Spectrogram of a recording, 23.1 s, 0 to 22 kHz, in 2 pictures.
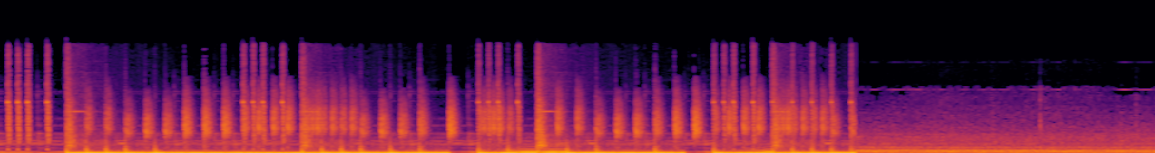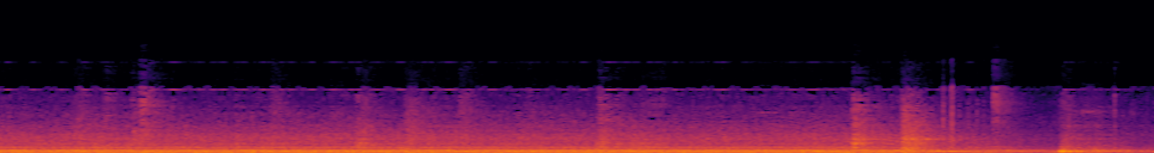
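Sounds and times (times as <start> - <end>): lathe humming: 3.6 - 22.0.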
